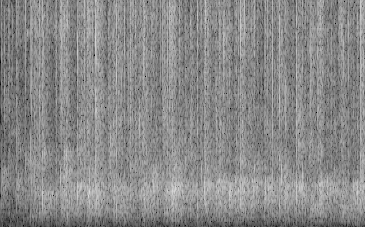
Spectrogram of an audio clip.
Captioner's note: clapping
